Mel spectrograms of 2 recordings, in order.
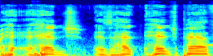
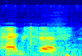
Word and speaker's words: Hegseth: Hedgepeth. How do you say his last name? Yeah, Hegseth.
